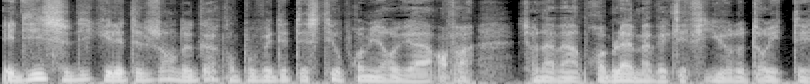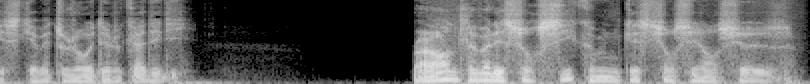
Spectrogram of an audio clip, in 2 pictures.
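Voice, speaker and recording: A man narrating an audiobook in a steady, measured reading. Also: sits low, husky, no room sound, clean studio sound. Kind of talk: scripted narration.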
